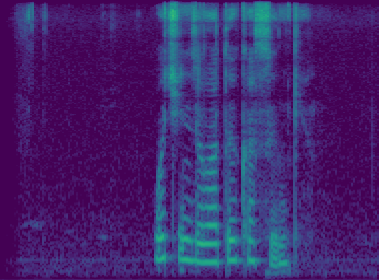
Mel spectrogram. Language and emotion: Russian, neutral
